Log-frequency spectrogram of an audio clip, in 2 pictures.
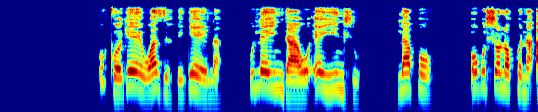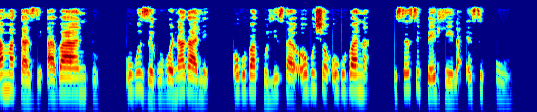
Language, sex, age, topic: North Ndebele, male, 50+, health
